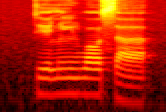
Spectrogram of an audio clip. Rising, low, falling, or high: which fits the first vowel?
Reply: high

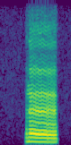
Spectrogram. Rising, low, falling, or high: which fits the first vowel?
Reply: low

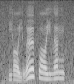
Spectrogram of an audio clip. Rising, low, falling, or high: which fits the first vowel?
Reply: low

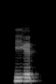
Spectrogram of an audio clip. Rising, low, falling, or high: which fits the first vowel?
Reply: high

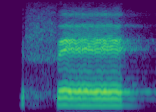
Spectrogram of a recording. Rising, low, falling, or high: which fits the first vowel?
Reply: high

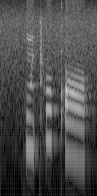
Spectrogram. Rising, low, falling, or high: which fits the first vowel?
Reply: low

